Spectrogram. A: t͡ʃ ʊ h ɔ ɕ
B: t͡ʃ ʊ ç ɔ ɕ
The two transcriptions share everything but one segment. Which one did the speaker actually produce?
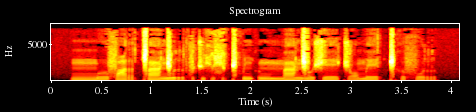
B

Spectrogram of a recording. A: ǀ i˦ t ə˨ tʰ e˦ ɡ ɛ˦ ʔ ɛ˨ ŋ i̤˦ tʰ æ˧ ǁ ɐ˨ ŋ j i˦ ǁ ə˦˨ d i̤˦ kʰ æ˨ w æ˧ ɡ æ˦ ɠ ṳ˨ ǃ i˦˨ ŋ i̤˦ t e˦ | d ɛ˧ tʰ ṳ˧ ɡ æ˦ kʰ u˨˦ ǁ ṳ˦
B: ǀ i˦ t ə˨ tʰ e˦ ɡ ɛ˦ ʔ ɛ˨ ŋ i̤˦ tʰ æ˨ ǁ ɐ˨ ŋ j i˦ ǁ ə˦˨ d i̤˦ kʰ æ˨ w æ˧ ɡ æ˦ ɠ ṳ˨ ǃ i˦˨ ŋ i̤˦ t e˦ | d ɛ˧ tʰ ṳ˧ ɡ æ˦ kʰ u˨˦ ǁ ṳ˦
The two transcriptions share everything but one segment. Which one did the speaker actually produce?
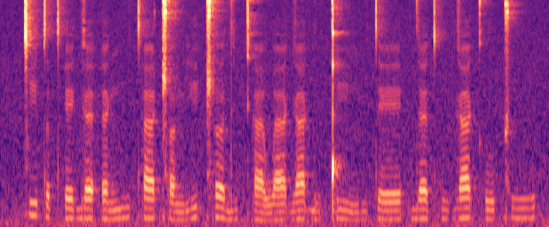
A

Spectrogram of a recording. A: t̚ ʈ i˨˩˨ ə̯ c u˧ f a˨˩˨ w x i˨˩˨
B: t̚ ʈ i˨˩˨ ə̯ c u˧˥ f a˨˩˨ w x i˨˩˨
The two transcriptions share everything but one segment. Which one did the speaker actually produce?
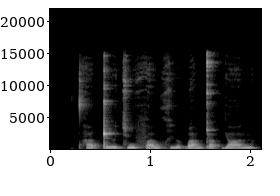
B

